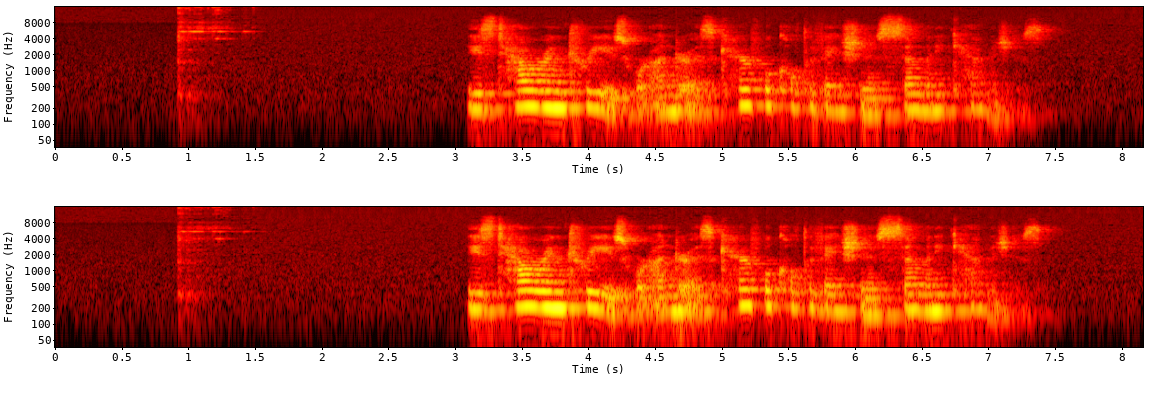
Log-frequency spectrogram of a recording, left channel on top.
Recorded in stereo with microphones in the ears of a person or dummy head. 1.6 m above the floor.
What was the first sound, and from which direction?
Keys jangling, centre (ahead or behind).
